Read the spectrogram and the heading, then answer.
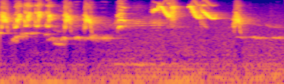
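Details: Orange-headed thrush giving ngeplong song: a dense, loud burst of sharp high chirps and twisting whistled notes, some rasping, packed closely together, with a faint lower whistle and low background hum.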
